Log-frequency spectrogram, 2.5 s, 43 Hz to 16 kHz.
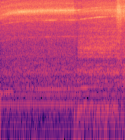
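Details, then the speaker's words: Moulinex E59 vacuum refitted with a scrap Dyson DC25 motor, running at 400 watts: a steady high motor whine with even airflow and no rattles, sounding really good. A slightly odd wind-down may be normal for DC25 motors; the speed control changes little. "a little bit of an odd wind down, but I don't know if that's just what Dyson DC25 motors always have, and I can just hear it a bit more because it's a bit more there. But you know what, that sounds really, really good."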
